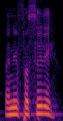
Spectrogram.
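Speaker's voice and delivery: ordinary talk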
